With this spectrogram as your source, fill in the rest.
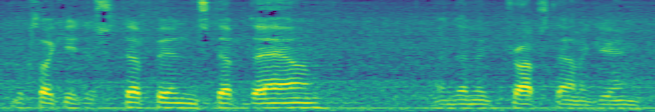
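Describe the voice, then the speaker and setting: A man speaks fairly slowly while noticeable background noise carries on. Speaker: hotel guest vlogger. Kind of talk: casual tour narration. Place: hall. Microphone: phone near.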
